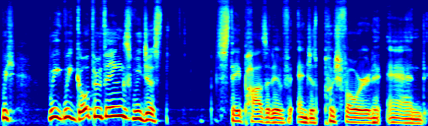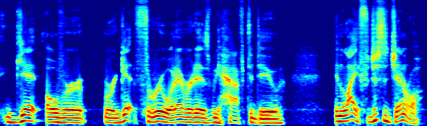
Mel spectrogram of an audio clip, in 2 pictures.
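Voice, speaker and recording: Animated man in his forties, livestream host. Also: fairly low pitch, measured pace, no room sound. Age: 40s. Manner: chatty, upbeat, folksy exclamations. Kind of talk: casual livestream chat, greeting and answering viewers.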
